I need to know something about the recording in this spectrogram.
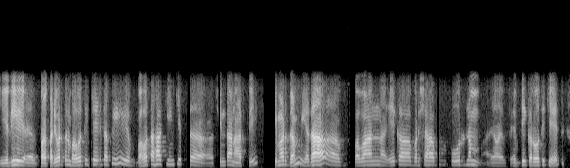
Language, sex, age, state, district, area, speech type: Sanskrit, male, 45-60, Telangana, Ranga Reddy, urban, conversation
